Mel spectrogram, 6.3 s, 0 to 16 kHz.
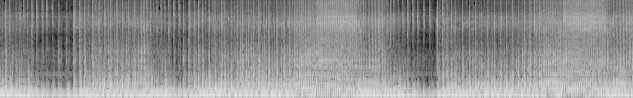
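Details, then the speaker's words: Yamaha Y15 upgraded to 70mm with full Tobaki parts, on a temporary ECU with throttle held slightly open since the TPS screw can't raise idle, before dyno; loud rough boomy running with rev blips, noisy because fuel is slightly rich low down. "Kita dengar sikit bunyi dia macam mana. Dia agak bising sebab minyak agak lebih sikit lah belah bawah tu."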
